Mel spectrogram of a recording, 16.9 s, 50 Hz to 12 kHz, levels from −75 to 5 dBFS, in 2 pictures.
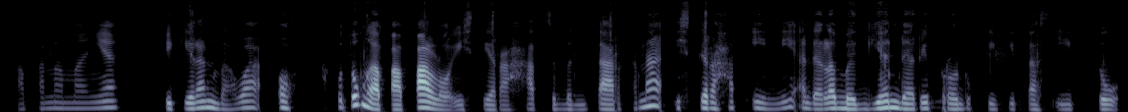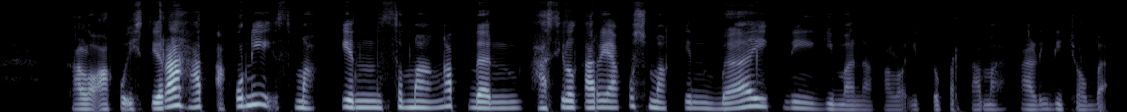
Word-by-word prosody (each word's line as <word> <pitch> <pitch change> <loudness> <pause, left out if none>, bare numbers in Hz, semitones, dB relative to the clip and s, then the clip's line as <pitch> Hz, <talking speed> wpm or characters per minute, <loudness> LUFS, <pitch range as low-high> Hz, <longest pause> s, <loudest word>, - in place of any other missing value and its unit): apa 155 - -27
namanya 175 +2 -11 0.4
pikiran 170 +4 -1
bahwa, 180 +6 -7 0.2
"Oh 180 - -5 0.3
aku 205 - -8
tuh 265 - +6
nggak - - +7
apa-apa 140 +8 +7
loh 135 -4 -4
istirahat 135 0 -11
sebentar, 145 0 -5
karena 235 +6 -1
istirahat 185 -1 -4
ini 175 +3 -8
adalah 170 -1 -1
bagian 160 +4 +2
dari 160 +2 -2
produktivitas 150 -1 -11
itu. 145 0 -8 0.6
Kalau 150 0 0
aku 155 +1 -1
istirahat 215 +7 +6
aku 235 +2 0
nih 280 -2 +3
semakin 195 +1 0
semangat 200 +2 0
dan 180 -1 +2
hasil 195 +3 0
karyaku 195 +2 +1
semakin 175 -4 -5
baik 220 +8 +2
nih" 175 -4 -7
gimana 135 -3 -10
kalau 130 0 -18
itu 135 -1 -16
pertama 140 0 -17
kali 140 0 -11
dicoba? 140 -3 -13
170 Hz, 140 wpm, -27 LUFS, 150-190 Hz, 0.6 s, nggak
